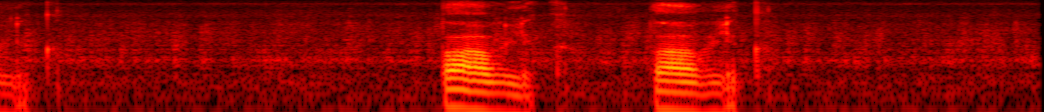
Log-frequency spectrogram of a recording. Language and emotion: Russian, neutral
